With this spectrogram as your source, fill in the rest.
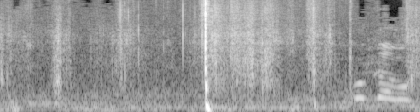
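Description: A soccer ball is kicked with a sharp thud.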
